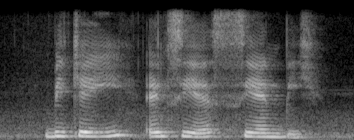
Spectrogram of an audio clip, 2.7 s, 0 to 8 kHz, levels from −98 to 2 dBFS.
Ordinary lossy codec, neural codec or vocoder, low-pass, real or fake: none; none; 7.2 kHz; real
